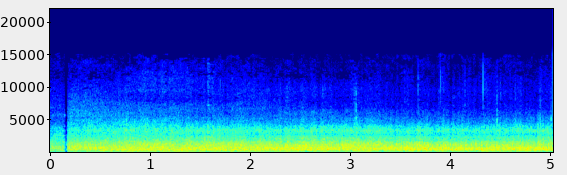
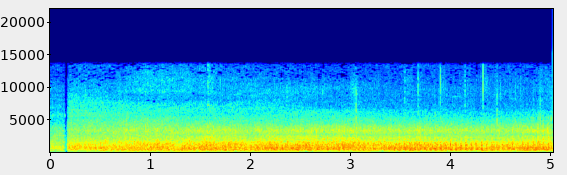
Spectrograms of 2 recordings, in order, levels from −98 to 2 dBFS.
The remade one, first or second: first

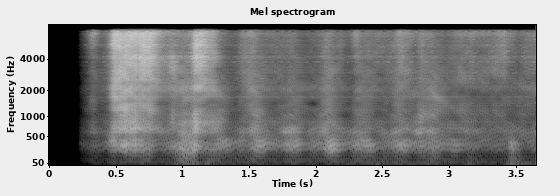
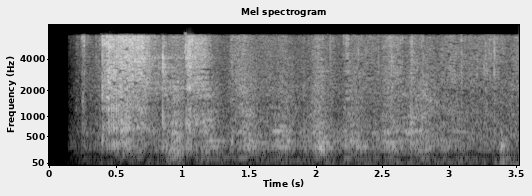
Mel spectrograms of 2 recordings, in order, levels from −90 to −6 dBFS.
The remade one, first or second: first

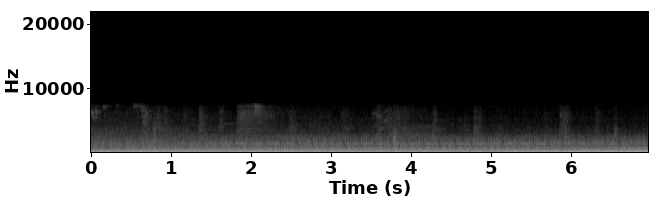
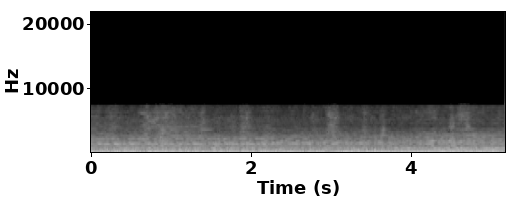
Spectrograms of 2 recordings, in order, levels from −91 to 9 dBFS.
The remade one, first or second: second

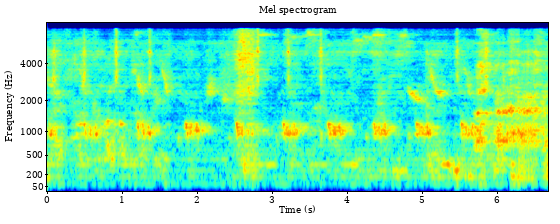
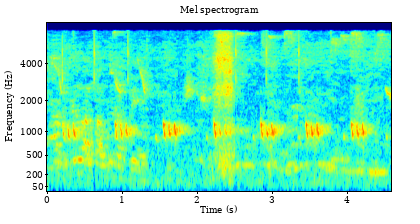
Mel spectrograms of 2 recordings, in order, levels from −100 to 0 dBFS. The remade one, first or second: first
